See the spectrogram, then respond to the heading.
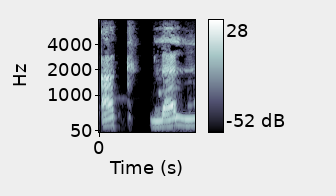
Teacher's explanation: মিমের মধ্যে তাসদীদ, তার মানে গুন্না করতে হবে।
